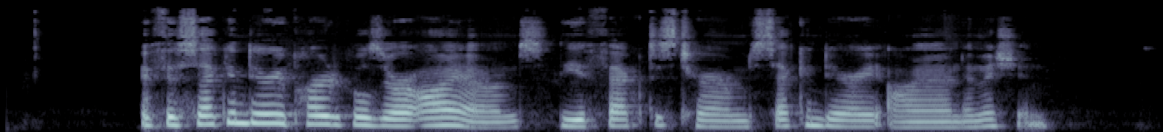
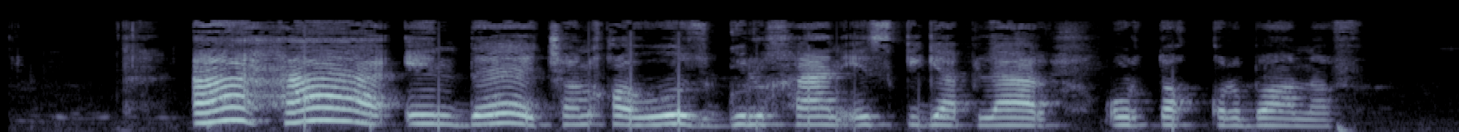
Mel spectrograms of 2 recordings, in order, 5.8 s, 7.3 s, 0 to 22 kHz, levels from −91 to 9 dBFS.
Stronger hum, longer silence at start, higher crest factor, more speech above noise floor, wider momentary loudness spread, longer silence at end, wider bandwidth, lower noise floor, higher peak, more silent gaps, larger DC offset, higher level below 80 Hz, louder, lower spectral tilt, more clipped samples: neither; second, 0.7 s vs 0.95 s; about the same, 18 dB vs 20 dB; first, 61 dB vs 36 dB; about the same, 11 LU vs 13 LU; about the same, 0.6 s vs 0.55 s; first, 16.5 kHz vs 11.5 kHz; first, -81 dBFS vs -58 dBFS; about the same, -4 dBFS vs -4 dBFS; neither; neither; second, -70 dBFS vs -60 dBFS; about the same, -21 LUFS vs -22 LUFS; first, -5 dB/octave vs -2.5 dB/octave; neither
